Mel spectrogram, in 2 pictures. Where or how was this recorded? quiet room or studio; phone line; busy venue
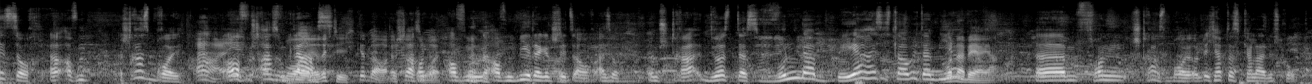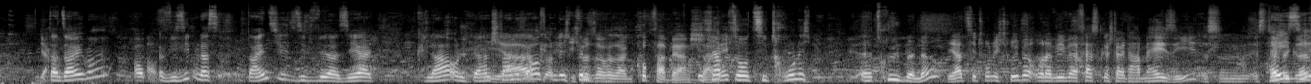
busy venue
